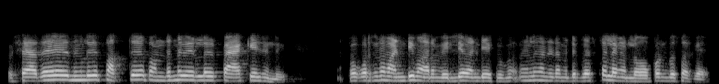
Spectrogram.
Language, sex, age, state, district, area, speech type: Malayalam, male, 18-30, Kerala, Wayanad, rural, conversation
